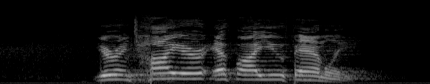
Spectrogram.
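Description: A middle-aged man speaks calmly through a microphone in a large hall.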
